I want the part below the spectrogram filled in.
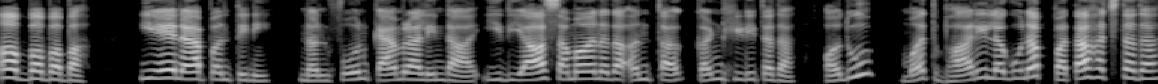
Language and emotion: Kannada, surprised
